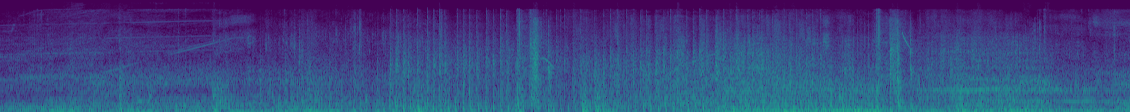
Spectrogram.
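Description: Automatic weapon fire in the video game ARC Raiders, dense rapid bursts of shots with booms and mechanical clatter, loud and continuous throughout with no talking.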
